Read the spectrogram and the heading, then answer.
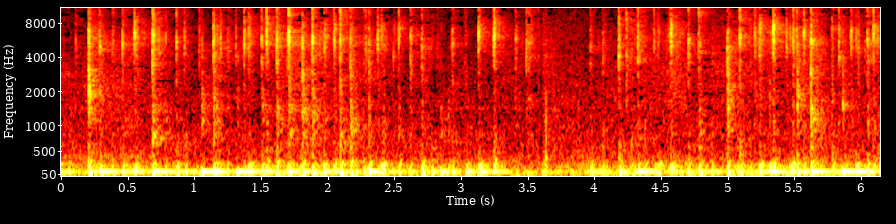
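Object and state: Plastic and aluminium keyboard being typed on.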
